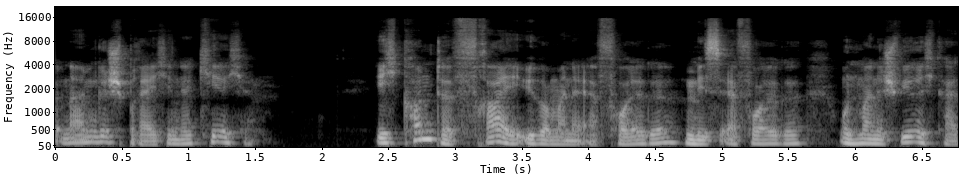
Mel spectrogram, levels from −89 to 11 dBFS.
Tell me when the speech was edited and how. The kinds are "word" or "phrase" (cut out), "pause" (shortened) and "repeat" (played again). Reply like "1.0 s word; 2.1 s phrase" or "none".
none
